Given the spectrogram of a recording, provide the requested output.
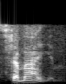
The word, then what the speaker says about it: shamayim: The Hebrew word for heaven is shamayim, pronounced shamayim, meaning heaven, heavens, sky, visible heaven, as the abode of the stars, as the visible universe, the sky, meaning heaven, heavens, atmosphere.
